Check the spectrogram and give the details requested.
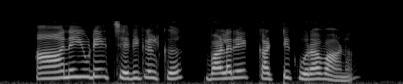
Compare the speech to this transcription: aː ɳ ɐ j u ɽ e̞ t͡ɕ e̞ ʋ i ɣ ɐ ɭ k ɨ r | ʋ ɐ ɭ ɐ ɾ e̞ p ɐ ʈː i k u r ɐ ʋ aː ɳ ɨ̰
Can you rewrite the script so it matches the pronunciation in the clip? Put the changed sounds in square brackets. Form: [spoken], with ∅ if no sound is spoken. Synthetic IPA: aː [n] ɐ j u ɽ e̞ t͡ɕ e̞ ʋ i ɣ ɐ ɭ k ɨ [∅] | ʋ ɐ ɭ ɐ ɾ e̞ [k] ɐ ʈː i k u r ɐ ʋ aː ɳ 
